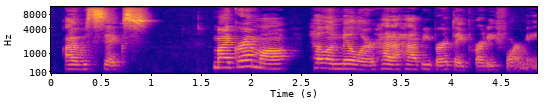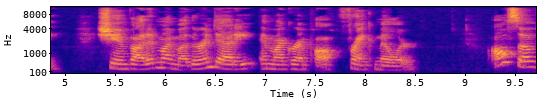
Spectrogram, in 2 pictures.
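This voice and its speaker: A woman voicing a chatty, excitable six-year-old girl telling her storybook tale in an emphatic, blunt, childlike way. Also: mid-range voice, lightly acted. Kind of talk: children's storybook read-aloud.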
